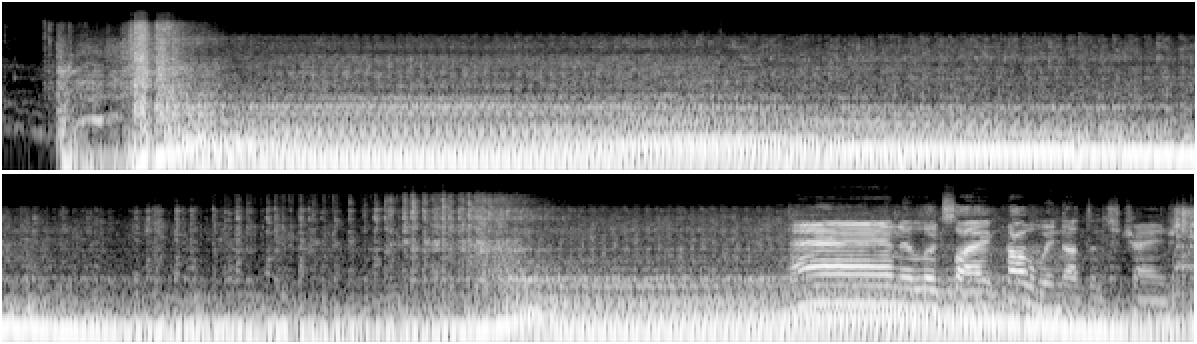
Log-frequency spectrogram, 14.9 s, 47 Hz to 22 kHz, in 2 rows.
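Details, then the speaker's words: 1995 Ford Mustang GT V8 after installing O2 sensors: fires, flares, then sags to about 1,000 rpm, wavering and chopping instead of holding steady. Usual idle; owner suspects a vacuum leak, not the O2 sensors. "this is how it usually idles whenever it call coms down it'll it'll go down to about a th000 and then just sit there and chop"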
